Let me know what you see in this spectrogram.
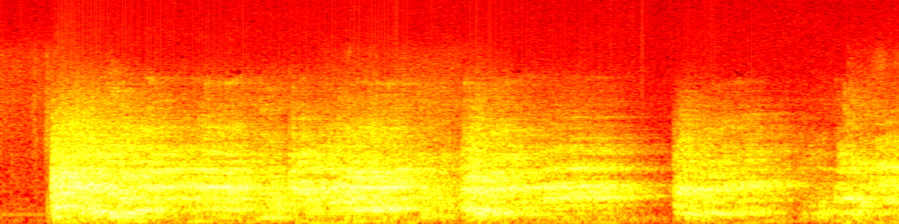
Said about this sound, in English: That was a lion. Great Scott, that was the circus train and the lions are loose.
